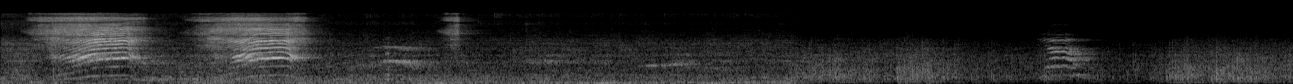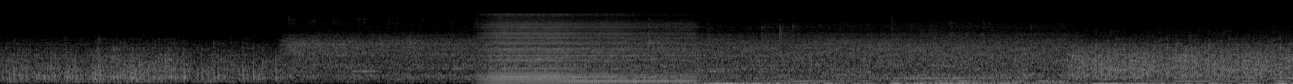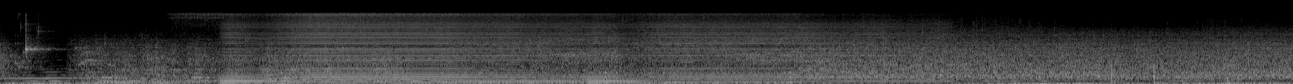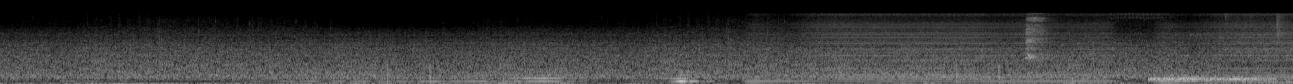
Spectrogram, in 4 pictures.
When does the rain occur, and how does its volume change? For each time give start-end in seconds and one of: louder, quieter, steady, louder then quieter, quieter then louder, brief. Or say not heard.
0.0-51.6 louder.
